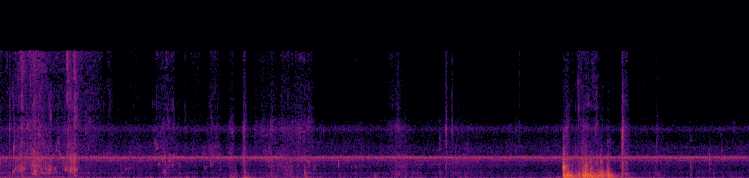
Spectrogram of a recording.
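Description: A hooked flathead catfish splashing at the water's surface beside a boat as it is steered toward a landing net: one short, loud burst of splashing a little past halfway, with small water sounds around it and a steady high-pitched tone underneath.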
